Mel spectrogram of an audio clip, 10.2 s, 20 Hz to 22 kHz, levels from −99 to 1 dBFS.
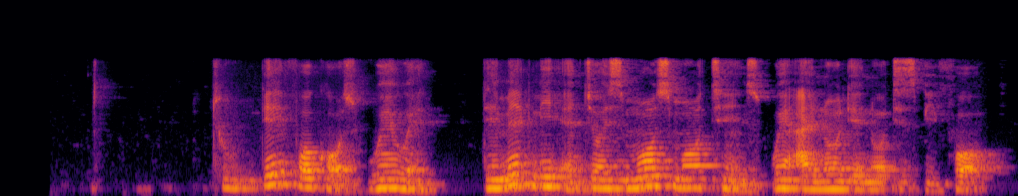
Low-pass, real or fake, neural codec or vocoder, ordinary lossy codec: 7.2 kHz; real; none; none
